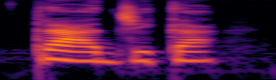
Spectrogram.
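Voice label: "tràgica", female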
